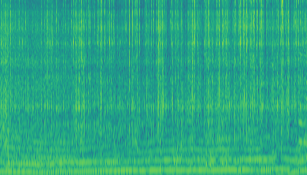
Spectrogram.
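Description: Wreck-race car's engine held at steady high revs, heard from inside the cabin; the pitch dips and wavers briefly near the end.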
